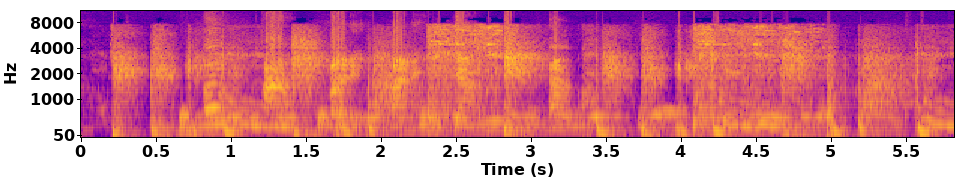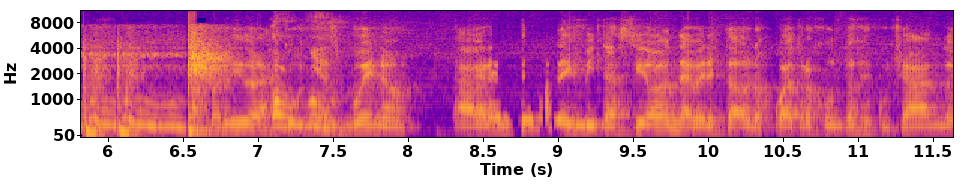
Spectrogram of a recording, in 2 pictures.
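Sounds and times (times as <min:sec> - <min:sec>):
punch sound effects: 0:00.2 - 0:06.9
speech: 0:00.6 - 0:06.0, 0:06.9 - 0:11.6.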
